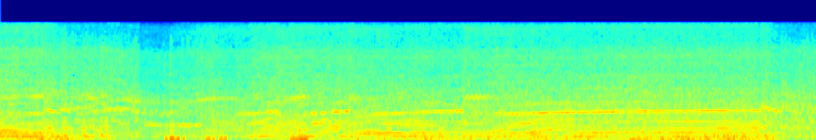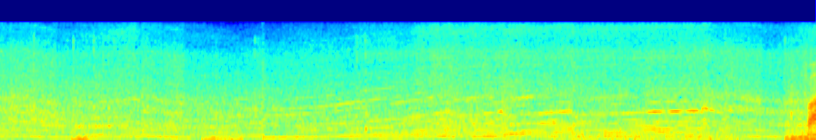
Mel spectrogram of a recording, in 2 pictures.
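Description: A racing car engine screams, rising in pitch through the gears and dropping as it brakes for corners.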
